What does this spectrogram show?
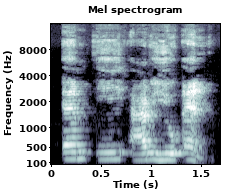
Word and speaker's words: Kamerun: So now Germany became the main colonizing power of the territory of the German Cameroon that is pronounced K, starting with a K, spelled as Kamerun.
